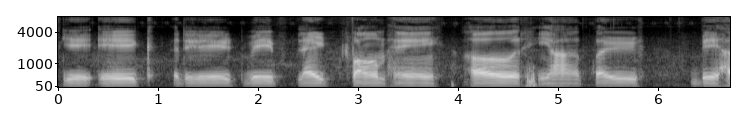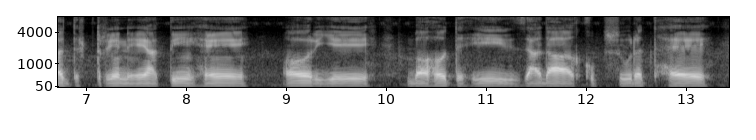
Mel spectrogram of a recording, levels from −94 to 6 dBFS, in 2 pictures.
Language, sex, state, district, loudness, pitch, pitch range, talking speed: Hindi, male, Uttar Pradesh, Muzaffarnagar, -19 LUFS, 90 Hz, 90-95 Hz, 85 wpm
